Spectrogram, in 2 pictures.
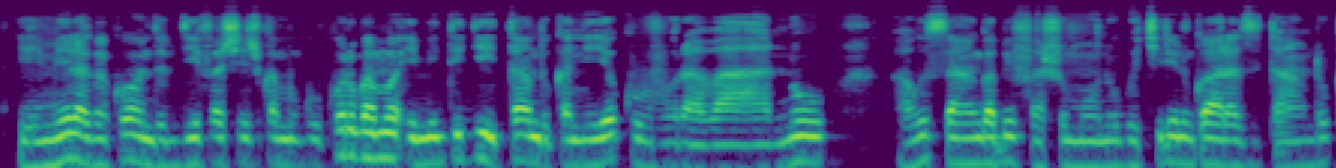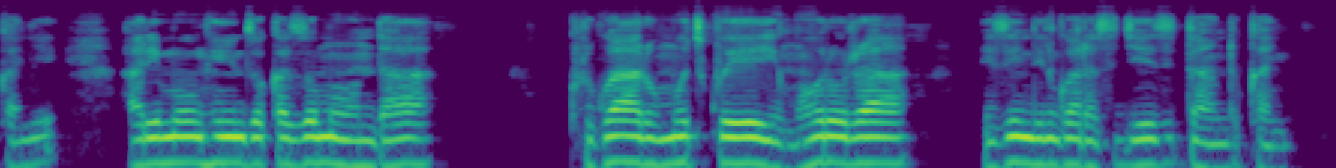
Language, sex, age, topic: Kinyarwanda, male, 18-24, health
